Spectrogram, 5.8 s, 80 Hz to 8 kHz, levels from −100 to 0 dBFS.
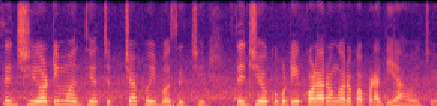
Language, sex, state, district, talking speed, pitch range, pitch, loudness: Odia, female, Odisha, Malkangiri, 125 wpm, 230-255 Hz, 250 Hz, -18 LUFS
